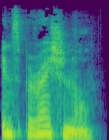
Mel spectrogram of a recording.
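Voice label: "inspirational", British English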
